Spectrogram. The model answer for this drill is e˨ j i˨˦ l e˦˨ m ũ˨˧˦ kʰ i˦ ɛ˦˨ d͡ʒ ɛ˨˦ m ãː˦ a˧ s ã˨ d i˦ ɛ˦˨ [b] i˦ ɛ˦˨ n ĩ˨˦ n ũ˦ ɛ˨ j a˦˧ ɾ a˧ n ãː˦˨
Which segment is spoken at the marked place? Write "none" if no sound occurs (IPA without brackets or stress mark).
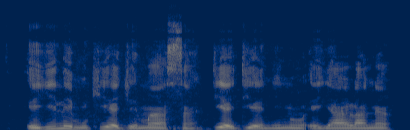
d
